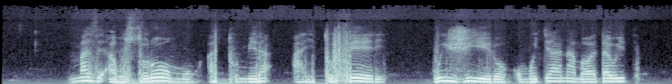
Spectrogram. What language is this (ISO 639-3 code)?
kin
